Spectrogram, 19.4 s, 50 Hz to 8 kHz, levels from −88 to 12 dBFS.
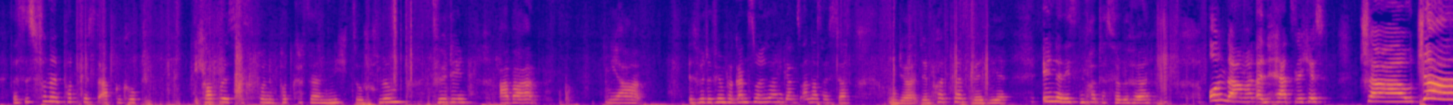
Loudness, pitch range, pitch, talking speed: -25 LUFS, 250-295 Hz, 280 Hz, 150 wpm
